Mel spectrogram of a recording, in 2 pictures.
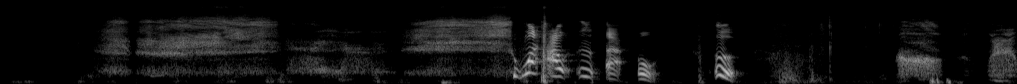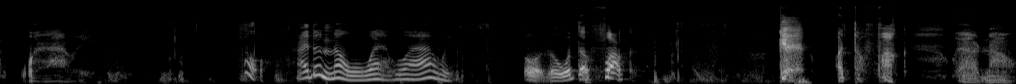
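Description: Paper sheets rustle and shuffle close by.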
